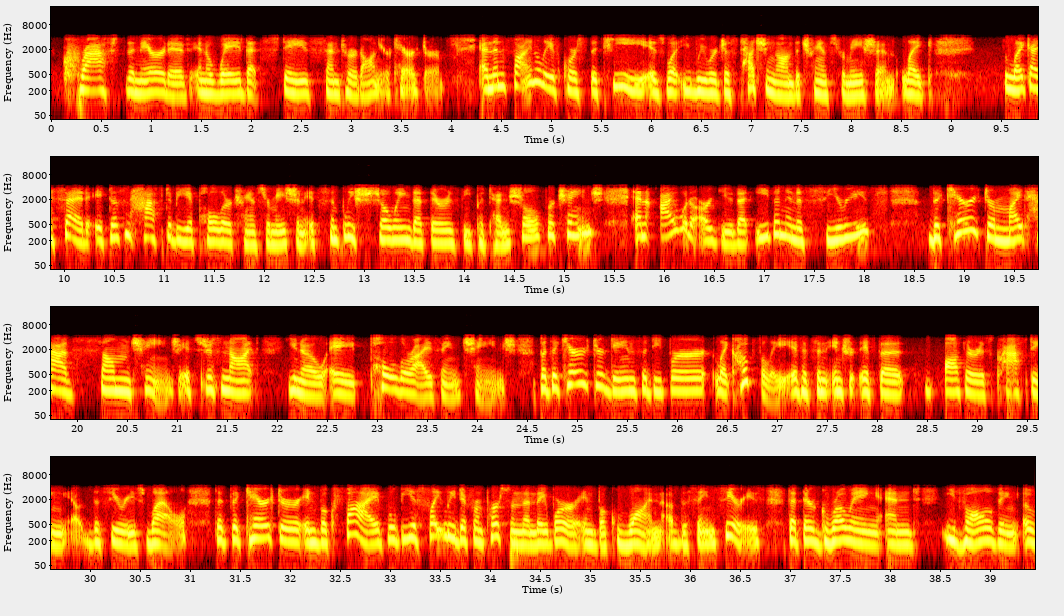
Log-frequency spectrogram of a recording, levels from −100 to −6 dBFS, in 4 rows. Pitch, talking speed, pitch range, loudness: 185 Hz, 185 wpm, 170-215 Hz, -25 LUFS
